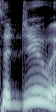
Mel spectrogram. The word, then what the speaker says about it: Sadou: And I remember later when he corrected us, I had said both parts wrong. Yeah, I keep saying it wrong too. So I know it's not it's sh, and it's not Sadou. Because he said Sade. It's do. Yeah. So He like said Sade.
